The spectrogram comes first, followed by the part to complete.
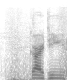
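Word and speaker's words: Gardein: there's this brand uh Gardine or hardine I usually say hardine because that's how it's spelled in Spanish but um they have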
